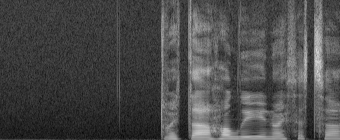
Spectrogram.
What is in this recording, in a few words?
"holi", Welsh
